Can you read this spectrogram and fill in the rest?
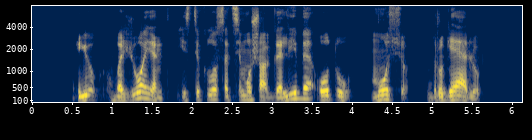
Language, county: Lithuanian, Šiauliai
